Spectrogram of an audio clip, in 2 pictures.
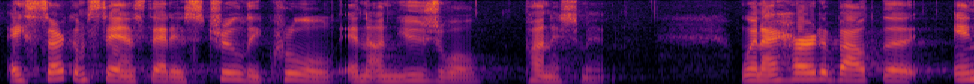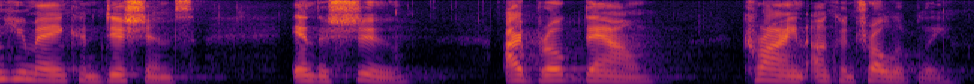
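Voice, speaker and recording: A woman's voice: lowish voice, measured pace. A middle-aged woman reading a scripted personal testimony in a readers theater. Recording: echoey hall reverb.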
